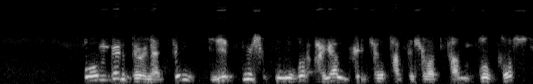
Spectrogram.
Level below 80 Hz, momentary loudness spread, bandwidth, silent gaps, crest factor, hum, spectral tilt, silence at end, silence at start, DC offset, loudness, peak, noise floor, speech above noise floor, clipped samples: -62 dBFS; 6 LU; 15 kHz; none; 16 dB; none; -7.5 dB/octave; 0.1 s; 0.85 s; under 0.1%; -21 LUFS; -4 dBFS; -62 dBFS; 42 dB; under 0.1%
